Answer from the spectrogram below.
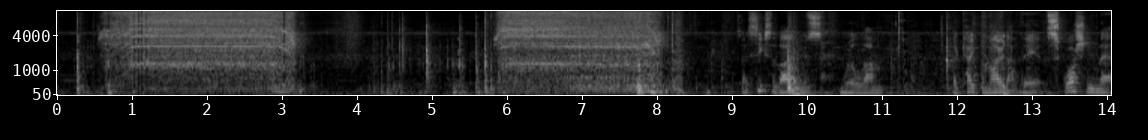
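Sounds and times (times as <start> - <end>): cordless drill whining: 0.5 - 3.4, 5.8 - 8.4.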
